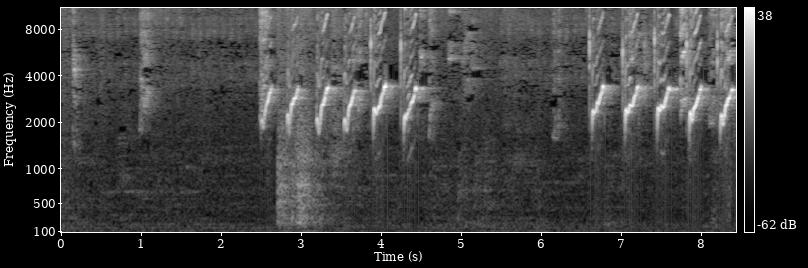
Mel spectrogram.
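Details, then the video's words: Prinia (prenjak lumut), recording used as a lure and tutor to prompt singing, giving bursts of sharp upward-flicking high notes repeated in quick runs, separated by short pauses, with a brief low scuffle. "SUARA BURUNG PRENJAK LUMUT GACOR !! PANCINGAN BUNYI / MASTERAN DAN SUARA PIKAT PRENJAK CENG"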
